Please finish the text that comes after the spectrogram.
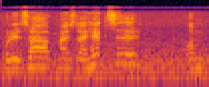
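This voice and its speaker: An actor playing an officious, slightly muddled police sergeant on patrol in a radio play. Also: male voice, sits high, normal speed, natural voice. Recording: clear vehicle noise behind.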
